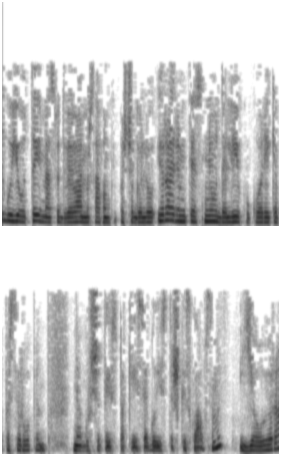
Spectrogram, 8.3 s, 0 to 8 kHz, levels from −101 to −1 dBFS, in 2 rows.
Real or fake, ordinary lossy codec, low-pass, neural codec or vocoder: real; MP3, 24 kbps; 7.2 kHz; none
